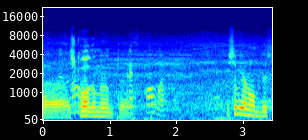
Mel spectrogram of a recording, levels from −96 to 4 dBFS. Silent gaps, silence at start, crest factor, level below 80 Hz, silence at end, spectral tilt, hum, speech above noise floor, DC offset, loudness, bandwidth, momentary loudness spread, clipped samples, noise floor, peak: none; 0 s; 20 dB; -62 dBFS; 0 s; -6 dB/octave; none; 22 dB; under 0.1%; -31 LUFS; 9.4 kHz; 23 LU; under 0.1%; -52 dBFS; -12 dBFS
